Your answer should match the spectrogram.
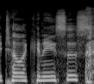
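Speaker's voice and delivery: "telekinesis" with a NAY in kinesis; Canadian pronunciation. Shown as a demonstration. Joking that Canadians say it so, "telekinesis" with NAY. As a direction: say "telekinesis" as tele-kuh-NAY-sis. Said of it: "that's how Canadians say".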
